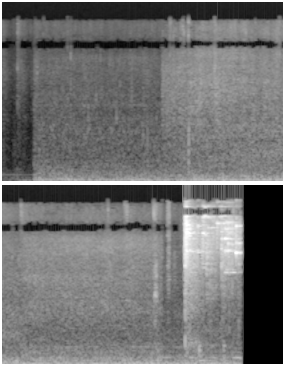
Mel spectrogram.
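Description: A steady low rumble that turns hissier about two and a half seconds in, then a loud shattering crash near the end that cuts off suddenly into silence.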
